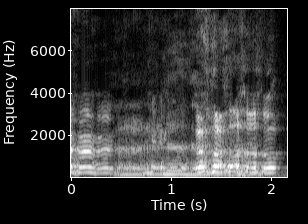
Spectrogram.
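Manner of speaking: loud, put-on chuckle; Seth Rogen laugh. Doing a celebrity's laugh as a joke, hammed-up chuckle. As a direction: force out a hammed-up goofy laugh. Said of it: "Seth Rogen laugh".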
